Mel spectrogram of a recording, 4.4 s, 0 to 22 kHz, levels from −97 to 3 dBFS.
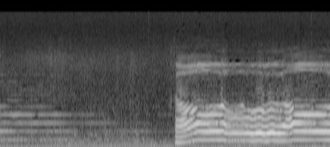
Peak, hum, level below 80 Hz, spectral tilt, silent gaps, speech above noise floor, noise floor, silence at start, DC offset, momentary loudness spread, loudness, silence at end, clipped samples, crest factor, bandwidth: -10 dBFS; none; -48 dBFS; -6.5 dB/octave; none; 23 dB; -44 dBFS; 0 s; 0.6%; 22 LU; -21 LUFS; 0 s; under 0.1%; 14 dB; 15.5 kHz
